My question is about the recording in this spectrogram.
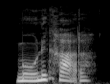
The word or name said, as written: månekrater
